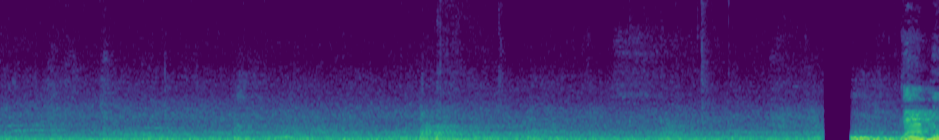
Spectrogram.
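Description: A large congregation murmurs softly in a big echoing hall.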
